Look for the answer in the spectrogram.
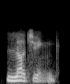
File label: "lodging", Indian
